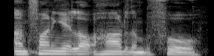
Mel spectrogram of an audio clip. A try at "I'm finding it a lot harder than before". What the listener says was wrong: Yes, and also D, he also didn't pronounce the letter D. Like I'm finding it. I'm finding it a lot harder than before.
